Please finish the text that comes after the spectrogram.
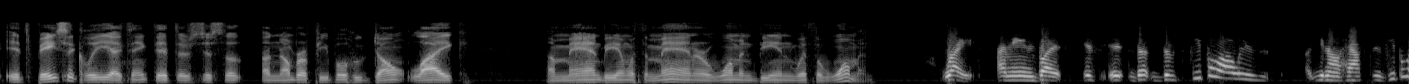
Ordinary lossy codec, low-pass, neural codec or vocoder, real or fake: AAC, 48 kbps; 7.2 kHz; none; real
